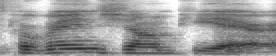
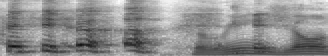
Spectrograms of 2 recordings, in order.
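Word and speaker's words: Karine Jean-Pierre: want to say congratulations to, I think it's Corinne Jean-Pierre. I want to say it. You got it. You got it right. My French is not. Corinne Jean-Pierre.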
